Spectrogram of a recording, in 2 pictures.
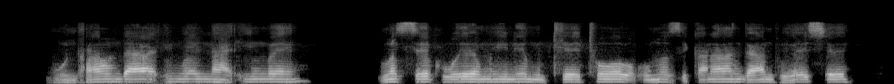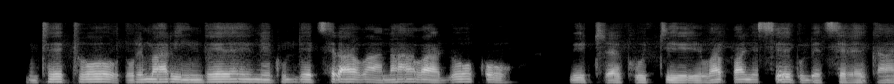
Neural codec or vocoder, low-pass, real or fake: codec, 16 kHz in and 24 kHz out, 0.6 kbps, FireRedTTS-2 codec; 7.2 kHz; fake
